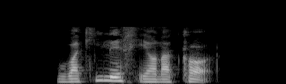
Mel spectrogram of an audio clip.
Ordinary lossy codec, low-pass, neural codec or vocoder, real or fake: MP3, 24 kbps; 7.2 kHz; none; real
